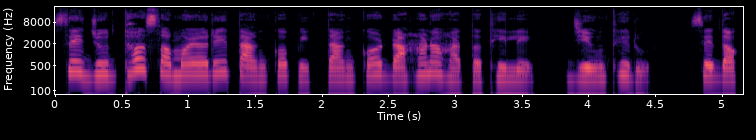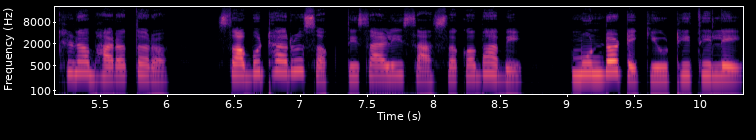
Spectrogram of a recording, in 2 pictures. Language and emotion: Odia, neutral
